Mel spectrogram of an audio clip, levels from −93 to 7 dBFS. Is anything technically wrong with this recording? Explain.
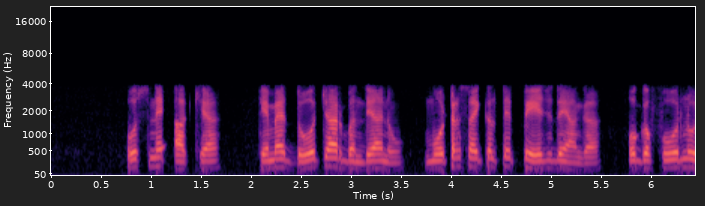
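Yes. The speech has AMR comfort noise in its pauses. At 0.00–0.76 s, 1.16–1.24 s, 1.84–2.08 s (after "ਉਸ ਨੇ ਆਖਿਆ", before "ਕਿ ਮੈਂ ਦੋ ਚਾਰ"), 3.66–3.74 s (after "ਦੋ ਚਾਰ ਬੰਦਿਆਂ ਨੂੰ"), 3.96–4.00 s (before "ਤੇ ਭੇਜ") and 5.64–5.78 s, the real background gives way to a smooth, even hiss that switches in and out. This happens because the phone treated these gaps as silence and stopped sending speech frames. The receiver then filled each gap with synthetic noise built from a rough description of the background's level and spectral shape. Within the mobile link's 300 Hz to 3.7 kHz band, the codec damage to the speech itself is light.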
